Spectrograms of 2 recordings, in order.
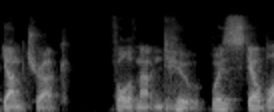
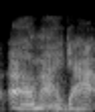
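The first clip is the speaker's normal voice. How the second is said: imitating friend's disgust; 5 semitones higher, 8 dB louder, slower than usual. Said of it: "She's like".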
